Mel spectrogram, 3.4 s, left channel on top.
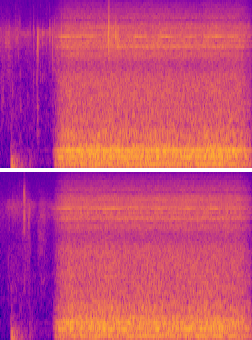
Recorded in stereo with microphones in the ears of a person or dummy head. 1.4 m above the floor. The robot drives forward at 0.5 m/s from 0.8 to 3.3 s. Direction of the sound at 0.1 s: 5° right (ahead or behind).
